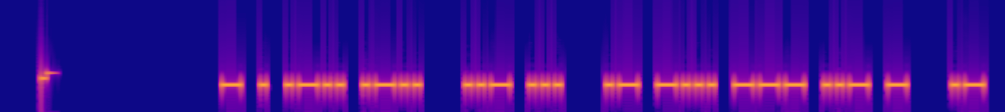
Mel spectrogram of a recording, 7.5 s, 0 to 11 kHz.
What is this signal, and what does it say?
Morse code, heard as a keyed tone, about 25 wpm, 700 Hz. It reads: TELL US ABOUT A
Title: Sentences from Top 1000 Words - Review Part 3 - 25wpm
